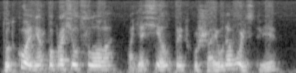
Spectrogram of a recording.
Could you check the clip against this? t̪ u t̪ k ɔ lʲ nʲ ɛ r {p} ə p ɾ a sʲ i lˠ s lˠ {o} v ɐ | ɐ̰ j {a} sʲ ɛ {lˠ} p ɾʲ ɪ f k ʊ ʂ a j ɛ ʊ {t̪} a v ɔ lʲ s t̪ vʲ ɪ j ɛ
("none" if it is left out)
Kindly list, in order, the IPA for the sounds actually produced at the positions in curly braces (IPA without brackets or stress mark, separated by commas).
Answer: p, ɔ, a, lˠ, d̪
